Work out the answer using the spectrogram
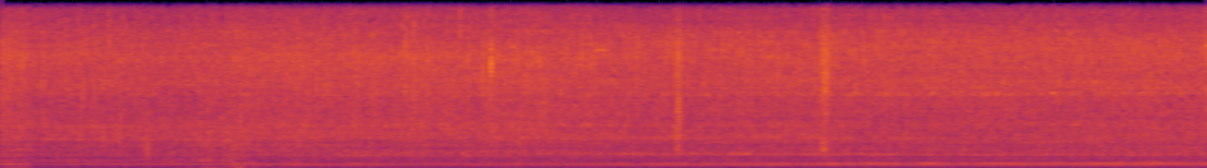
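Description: Honda CR-V engine idling steadily while the car creeps slowly forward up to an RV's tow bar, with a few faint ticks.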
